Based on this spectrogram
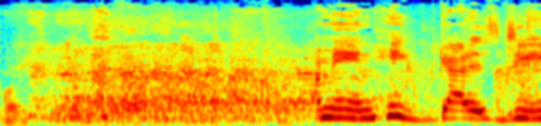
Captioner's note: audience laughs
